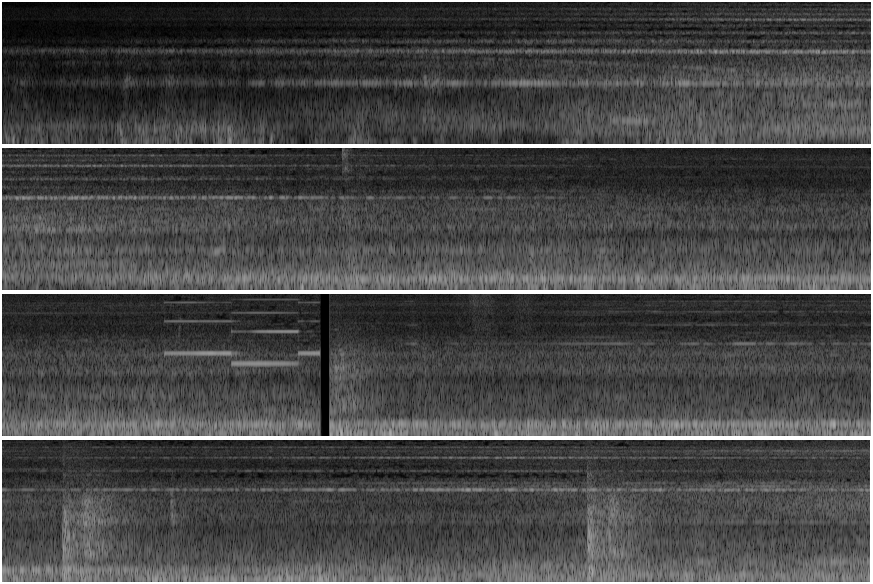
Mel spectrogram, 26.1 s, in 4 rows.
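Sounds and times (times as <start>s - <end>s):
train wheels rumbling on rail: 15.5s - 26.0s.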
